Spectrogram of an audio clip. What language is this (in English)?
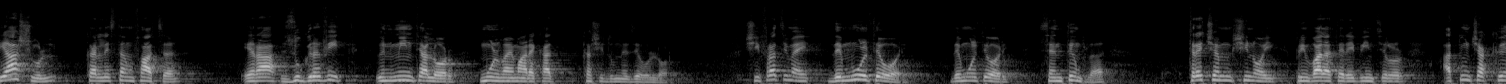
Romanian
